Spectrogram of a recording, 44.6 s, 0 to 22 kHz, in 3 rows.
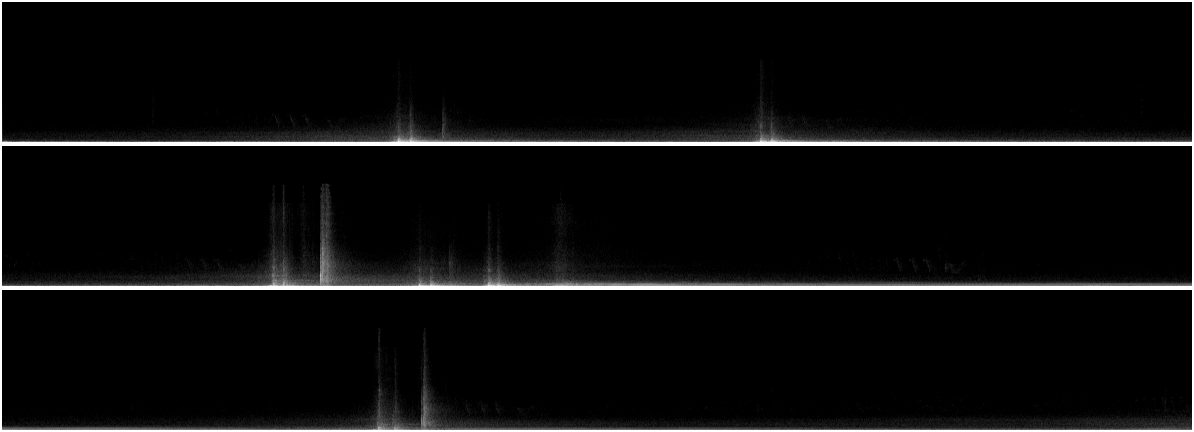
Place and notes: Saint-Nicolas-de-Bliquetuit, France - Brotonne bridge
The Brotonne bridge, recorded inside the bridge. This is an extremely quiet bridge compared to the Tancarville and Normandie ones, the only two other bridges above the Seine river. No trucks here, it's so quiet !
July 2016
